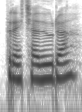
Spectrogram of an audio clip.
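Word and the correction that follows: Treixadura: No, Trexadura.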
